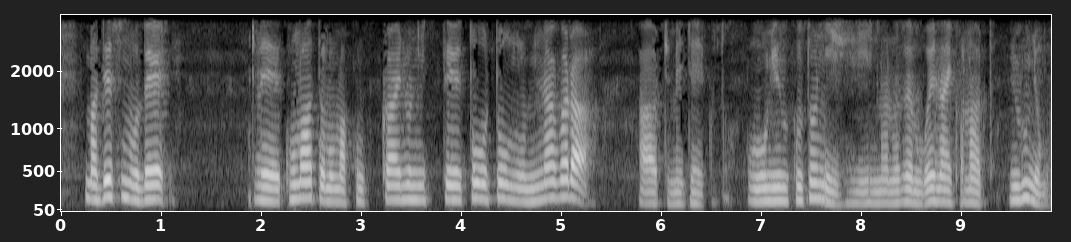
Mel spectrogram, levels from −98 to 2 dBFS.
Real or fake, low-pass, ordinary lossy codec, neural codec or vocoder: fake; 3.6 kHz; AAC, 24 kbps; autoencoder, 22.05 kHz, a latent of 192 numbers a frame, VITS, trained on one speaker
